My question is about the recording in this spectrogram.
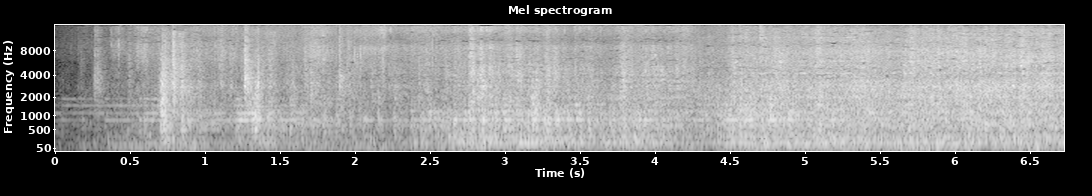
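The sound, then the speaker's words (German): A historic steam-powered locomobile, a piece of old agricultural machinery, runs steadily, a dense mechanical chugging and hissing with sharp clanks early on, growing slightly louder and fuller as it continues without any talking. “So klingt ein Lokomobil, das mit Dampf angetrieben wird.”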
